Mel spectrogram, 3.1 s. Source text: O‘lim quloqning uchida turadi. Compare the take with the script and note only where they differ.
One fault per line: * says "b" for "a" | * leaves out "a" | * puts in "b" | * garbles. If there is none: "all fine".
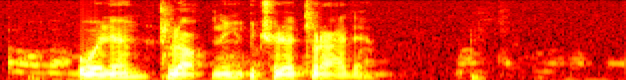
all fine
